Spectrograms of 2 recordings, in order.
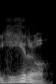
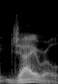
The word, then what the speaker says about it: gyro: that yeah yeah so in Greek the the the it's like the almost the letter X or whatever has that pronunciation it's the same way you would say Hiro right that's what people say gyro you know what I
